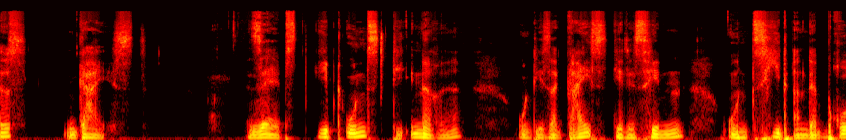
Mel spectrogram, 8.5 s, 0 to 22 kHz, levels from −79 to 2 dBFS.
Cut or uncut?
uncut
